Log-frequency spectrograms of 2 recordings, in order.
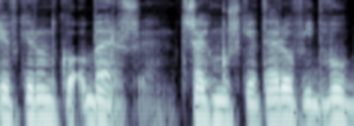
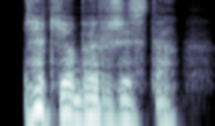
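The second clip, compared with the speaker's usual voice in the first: usual speaking voice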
